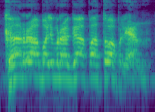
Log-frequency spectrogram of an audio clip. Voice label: voice message enemy destroyed, crew ships russian

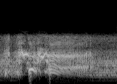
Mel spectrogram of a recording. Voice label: trick, speech ru

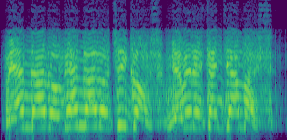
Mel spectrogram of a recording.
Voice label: on fire, mood high, speech; War Thunder

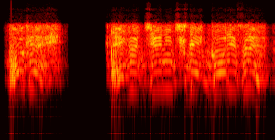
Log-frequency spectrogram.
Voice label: dialogs japanese; War Thunder

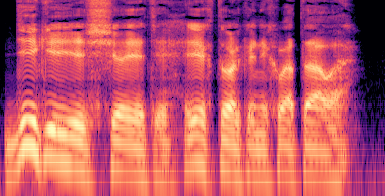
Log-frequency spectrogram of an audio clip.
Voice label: mutter; Escape from Tarkov

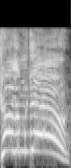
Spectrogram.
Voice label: order attack infantry, US

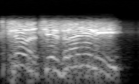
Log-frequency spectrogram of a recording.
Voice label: voice message gunlayer wounded, crew tanks czech

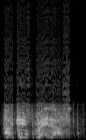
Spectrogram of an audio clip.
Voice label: attack position, mood high, speech; War Thunder

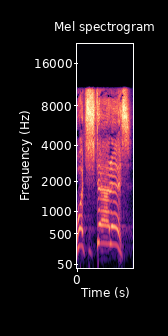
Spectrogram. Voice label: status check, us; localized english; battlechatter

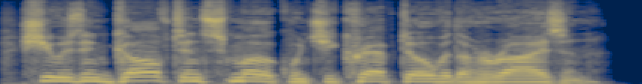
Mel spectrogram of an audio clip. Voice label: debriefing, english; War Thunder

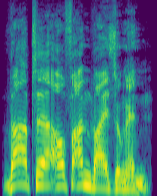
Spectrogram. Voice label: Speech Pilots Torpedo, DE

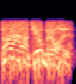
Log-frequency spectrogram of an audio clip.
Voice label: voice message shot right, crew tanks hungarian

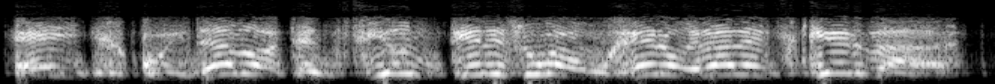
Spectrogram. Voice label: left wing, mood high, speech; War Thunder

